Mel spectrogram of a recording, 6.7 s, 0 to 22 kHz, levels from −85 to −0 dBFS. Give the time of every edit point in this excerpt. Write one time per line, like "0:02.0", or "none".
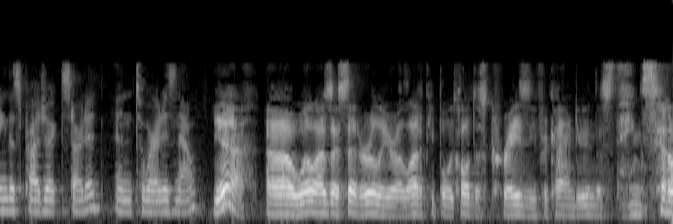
0:04.5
